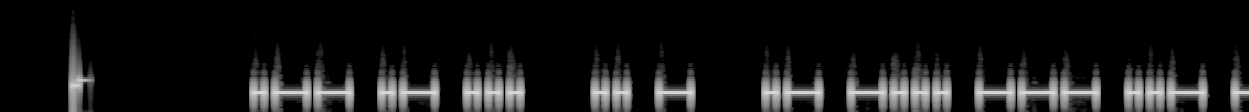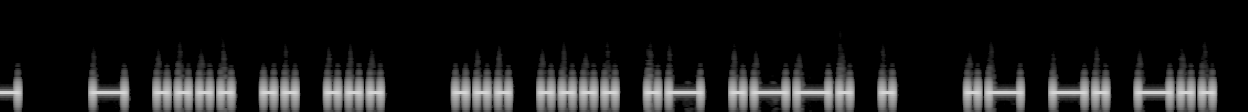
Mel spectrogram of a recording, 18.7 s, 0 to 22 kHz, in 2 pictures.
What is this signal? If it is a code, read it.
Morse code, heard as a keyed tone, about 16 wpm, 700 Hz. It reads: WAS IT ABOUT THIS SHAPE AND
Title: Sentences from Top 1000 Words - Review Part 3 - 15wpm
